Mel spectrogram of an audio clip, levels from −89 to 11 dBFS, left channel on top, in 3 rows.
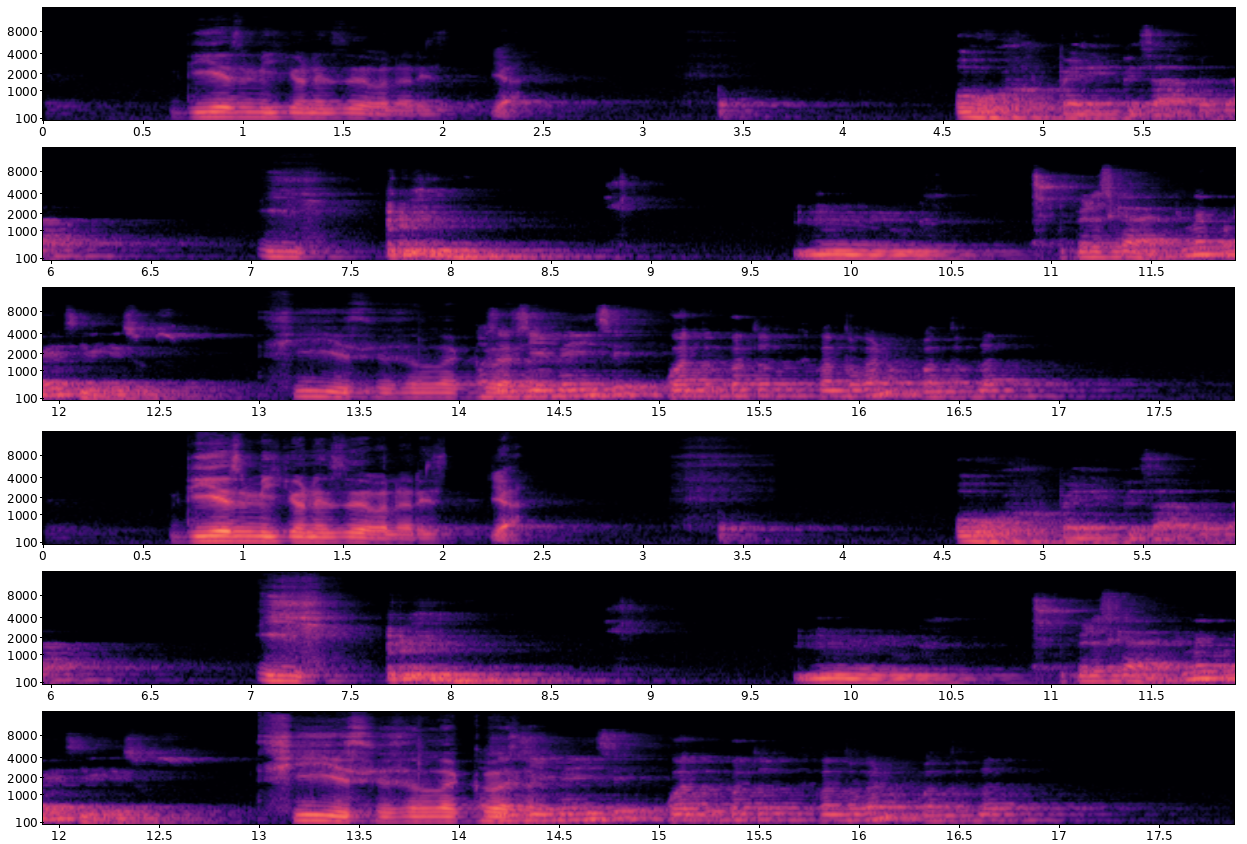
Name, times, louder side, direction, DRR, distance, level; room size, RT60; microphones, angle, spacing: voice 1, 0.7-2.0 2.2-2.4 7.0-7.4 13.0-14.4, right 7 dB, 90° right, 0.3 m, -28 dB
voice 2, 4.6-6.1 7.7-8.2 8.8-8.9 9.7-10.4 10.9-12.6 14.1-16.7, equal, 30° left, 1.6 m, -32 dB
9.3 x 8.4 x 8.6 m
head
